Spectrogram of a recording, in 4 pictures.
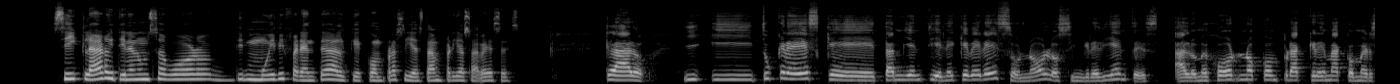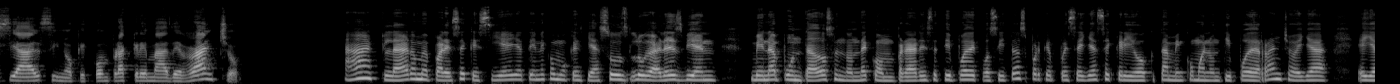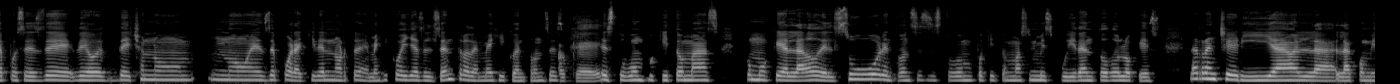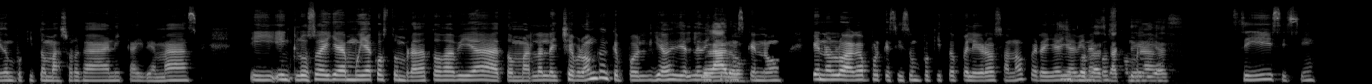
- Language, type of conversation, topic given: Spanish, podcast, ¿Qué plato te gustaría aprender a preparar ahora?
- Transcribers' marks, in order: none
